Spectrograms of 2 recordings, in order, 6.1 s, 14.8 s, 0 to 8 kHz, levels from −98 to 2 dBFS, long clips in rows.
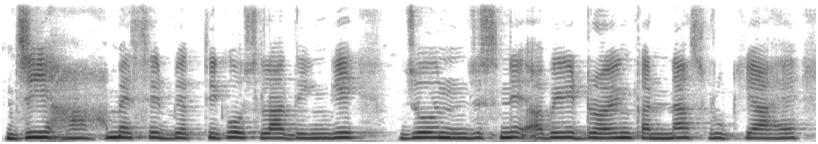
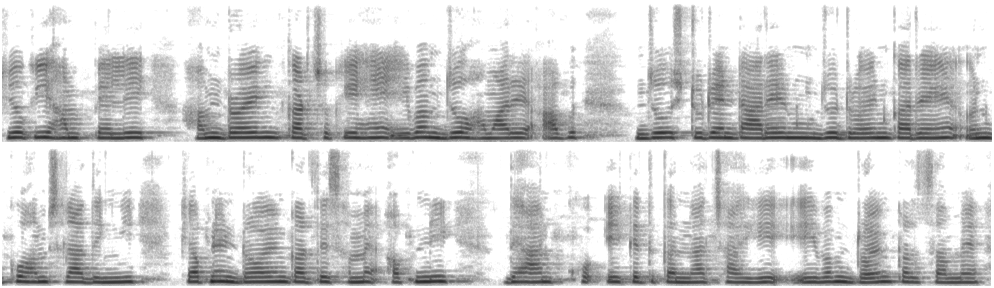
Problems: background sounds at intervals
